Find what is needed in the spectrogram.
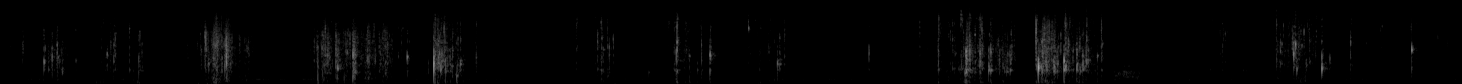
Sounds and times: water shaking in plastic bottle 0:00.1 - 0:04.8
water shaking in plastic bottle 0:09.4 - 0:11.0

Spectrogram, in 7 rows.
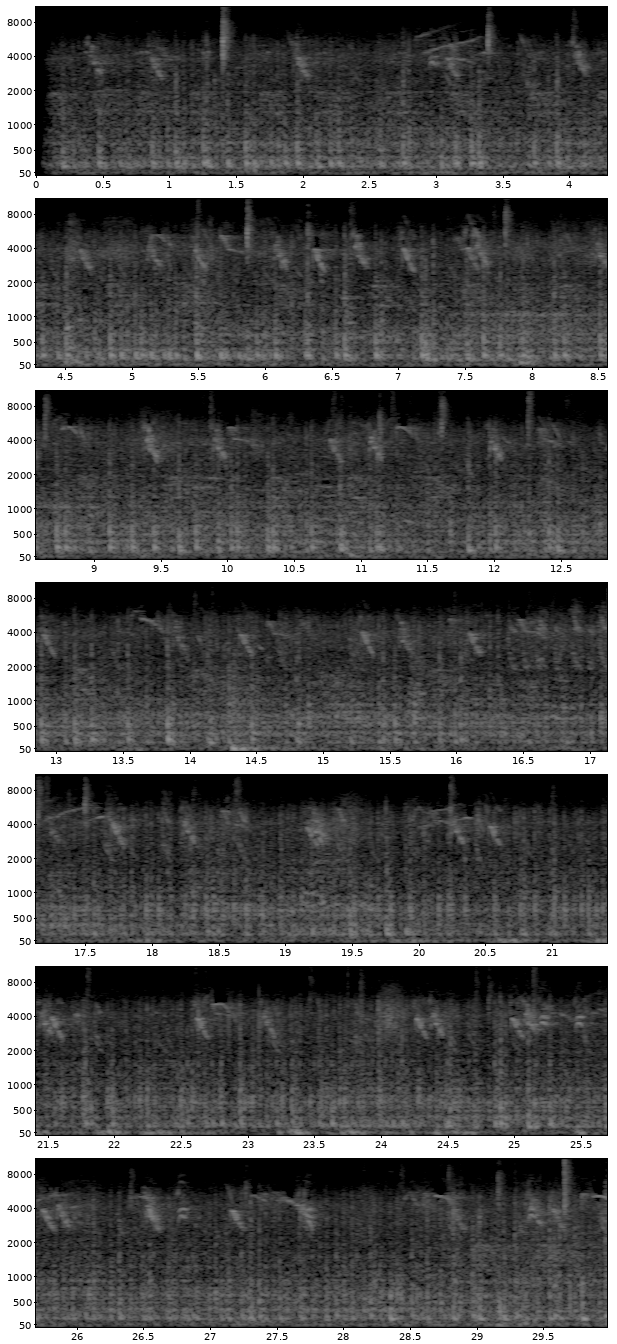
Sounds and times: voices 0:00.3 - 0:20.7

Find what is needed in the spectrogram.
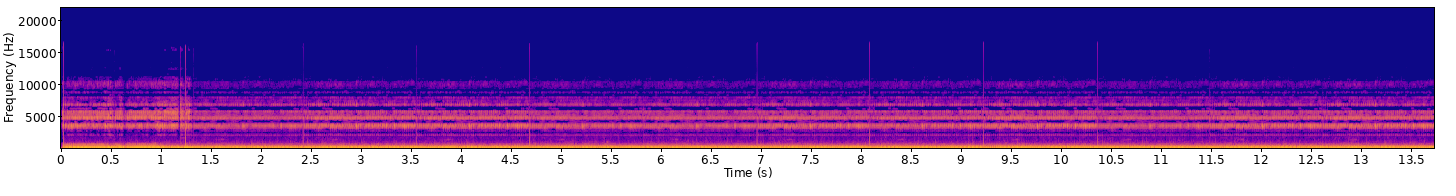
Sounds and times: welder 0:00.0 - 0:02.8

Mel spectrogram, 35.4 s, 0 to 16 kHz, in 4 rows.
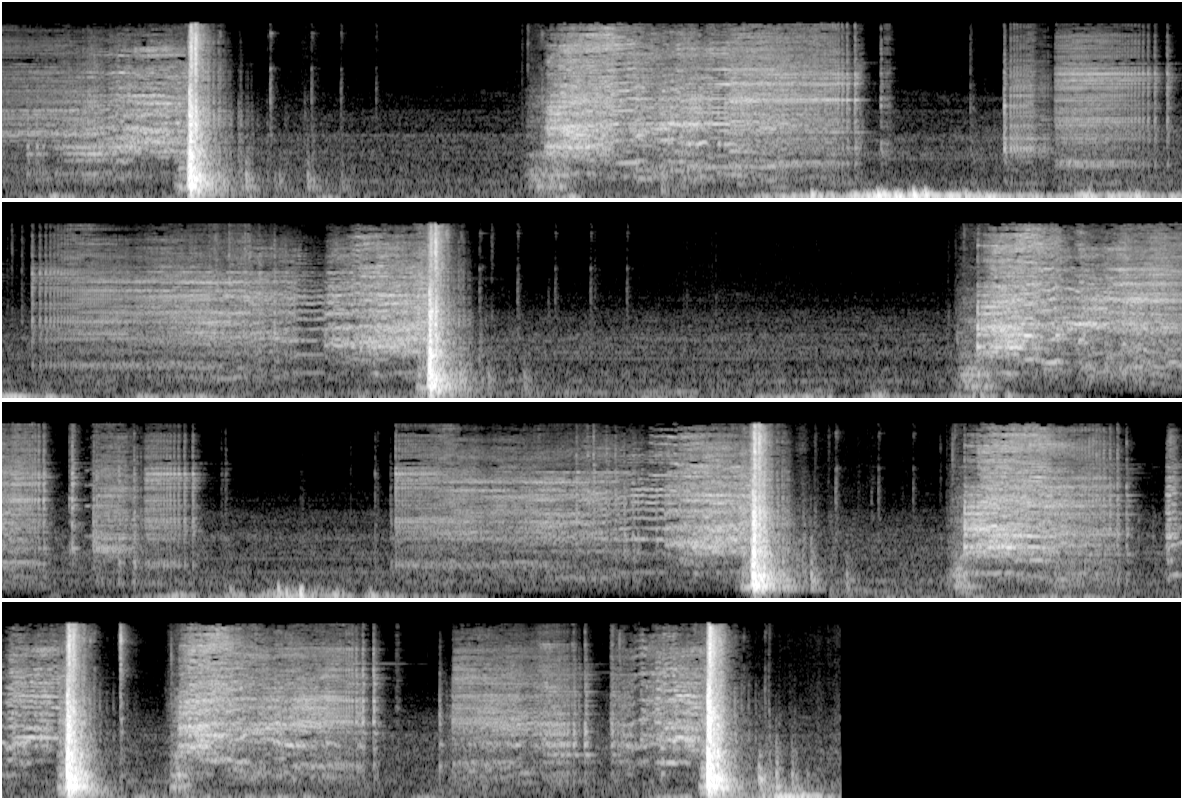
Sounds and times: old style screen door opening and closing 0:00.0 - 0:02.9
old style screen door opening and closing 0:03.9 - 0:13.6
old style screen door opening and closing 0:16.0 - 0:19.5
old style screen door opening and closing 0:20.4 - 0:32.9
Squeaking 0:24.9 - 0:32.6

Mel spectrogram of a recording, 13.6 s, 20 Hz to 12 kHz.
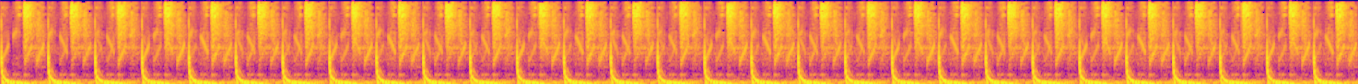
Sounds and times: Techno 0:00.0 - 0:13.5

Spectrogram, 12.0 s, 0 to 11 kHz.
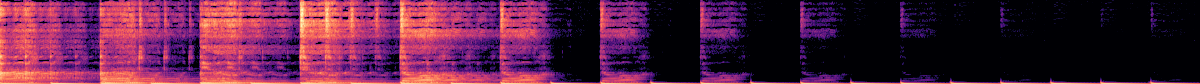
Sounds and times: Vocal 0:00.0 - 0:10.6
808Kick 0:00.0 - 0:12.0

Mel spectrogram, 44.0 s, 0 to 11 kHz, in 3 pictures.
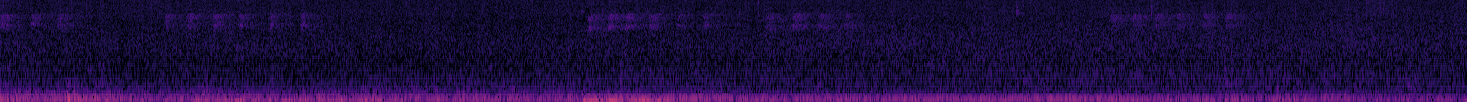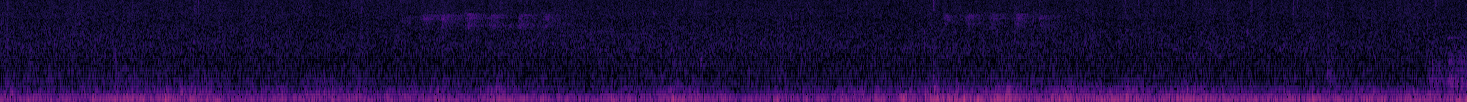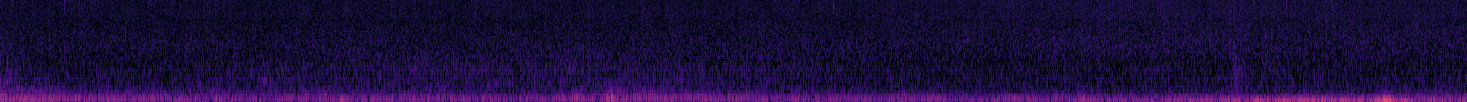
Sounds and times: rain 0:00.0 - 0:44.0
thunders in the back 0:23.7 - 0:32.9

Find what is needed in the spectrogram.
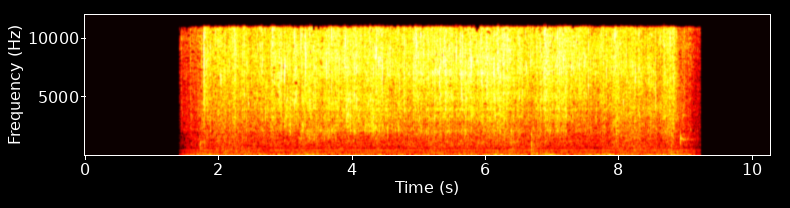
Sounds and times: household chores 0:01.4 - 0:09.2

